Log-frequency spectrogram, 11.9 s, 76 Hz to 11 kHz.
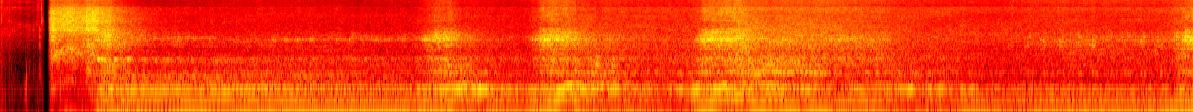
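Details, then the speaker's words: Stock 4.3 V6 2003 Chevy S10, 269,000 miles, started with muffler removed: loud, raw, deep unmuffled rumble from start-up through a few revs, not terrible, has a tune; straight-pipe exhaust. "[Music] not terrible it's got a tune to it for sure"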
